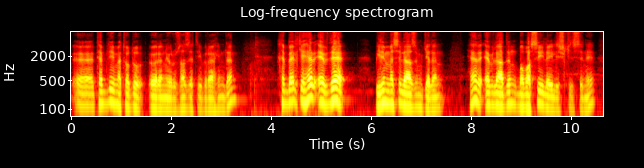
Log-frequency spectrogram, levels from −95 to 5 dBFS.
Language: Turkish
